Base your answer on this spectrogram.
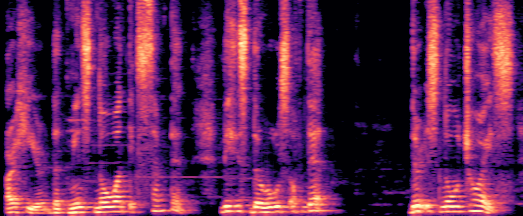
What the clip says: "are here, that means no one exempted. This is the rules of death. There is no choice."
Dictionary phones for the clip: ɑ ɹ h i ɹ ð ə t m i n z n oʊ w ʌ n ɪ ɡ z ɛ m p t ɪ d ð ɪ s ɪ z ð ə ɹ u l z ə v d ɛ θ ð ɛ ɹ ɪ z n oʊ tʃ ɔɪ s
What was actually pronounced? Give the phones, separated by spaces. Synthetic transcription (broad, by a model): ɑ ɹ h i ɹ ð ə t m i n s n oʊ w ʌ n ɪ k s ɛ p t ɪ d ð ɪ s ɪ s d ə ɹ u l s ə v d ɛ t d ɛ ɹ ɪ s n oʊ tʃ ɔɪ s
